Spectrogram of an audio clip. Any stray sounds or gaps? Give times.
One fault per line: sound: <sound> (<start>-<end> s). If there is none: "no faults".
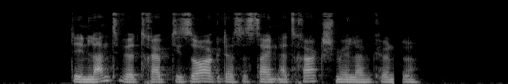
sound: dropout (3.9-4.0 s)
